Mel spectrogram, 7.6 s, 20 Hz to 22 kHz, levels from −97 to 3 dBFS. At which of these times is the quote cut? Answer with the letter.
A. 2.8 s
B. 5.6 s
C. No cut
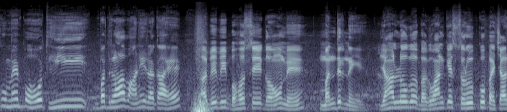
A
